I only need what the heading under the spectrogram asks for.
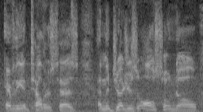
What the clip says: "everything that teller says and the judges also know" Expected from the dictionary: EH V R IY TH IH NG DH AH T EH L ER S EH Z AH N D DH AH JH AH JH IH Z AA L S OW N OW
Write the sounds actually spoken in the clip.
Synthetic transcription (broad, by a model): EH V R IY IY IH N T EH L ER S EH Z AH N DH AH JH AH JH IH Z AA L S OW N OW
